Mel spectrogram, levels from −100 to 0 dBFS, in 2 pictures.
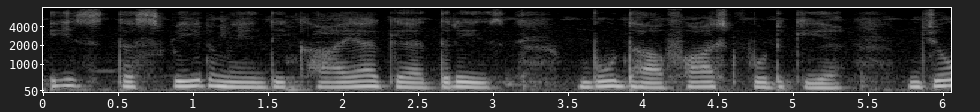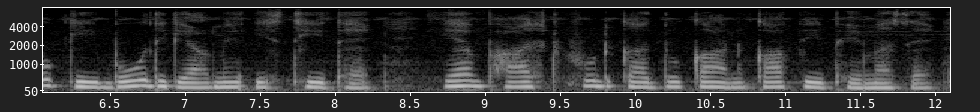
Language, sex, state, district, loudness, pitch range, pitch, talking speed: Hindi, female, Bihar, Gaya, -31 LUFS, 170-195 Hz, 180 Hz, 125 wpm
